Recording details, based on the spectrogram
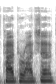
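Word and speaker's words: Padparadscha: pronounce it okay so a video I watched pronounced it as pod paracha so I'm just gonna say it like that so anyways Paparazzi is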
